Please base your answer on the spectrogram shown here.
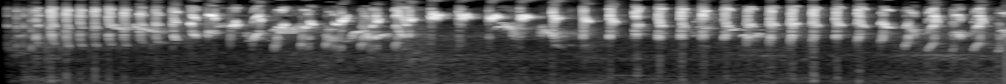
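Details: Lovebird chattering steadily: a fast, continuous series of sharp, high chirps, about two to three notes a second, some notes squeaky and slurred, with no other sounds.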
